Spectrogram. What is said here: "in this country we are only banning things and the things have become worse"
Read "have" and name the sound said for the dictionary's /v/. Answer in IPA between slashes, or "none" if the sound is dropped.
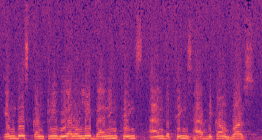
/v/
